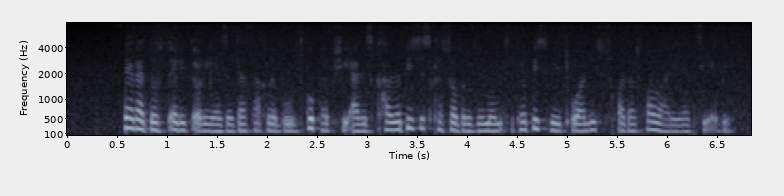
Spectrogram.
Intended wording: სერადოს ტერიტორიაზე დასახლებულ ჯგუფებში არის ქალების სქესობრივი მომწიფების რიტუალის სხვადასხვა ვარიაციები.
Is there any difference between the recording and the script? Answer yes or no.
no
